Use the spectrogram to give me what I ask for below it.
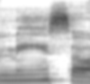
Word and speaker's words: Meiwes: look up the name and then have it pronounced to me so I don't even if I'm ever saying [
